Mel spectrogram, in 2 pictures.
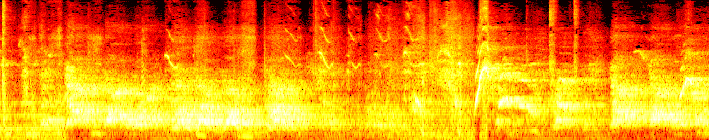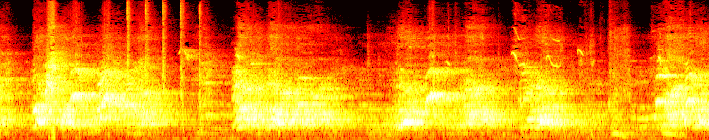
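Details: Female Staffordshire Terrier in an animal shelter, crying for attention: a run of high, harmonic whimpering cries and yelps in bursts of one to two seconds with short pauses, plus occasional sharper barks and clatter.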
